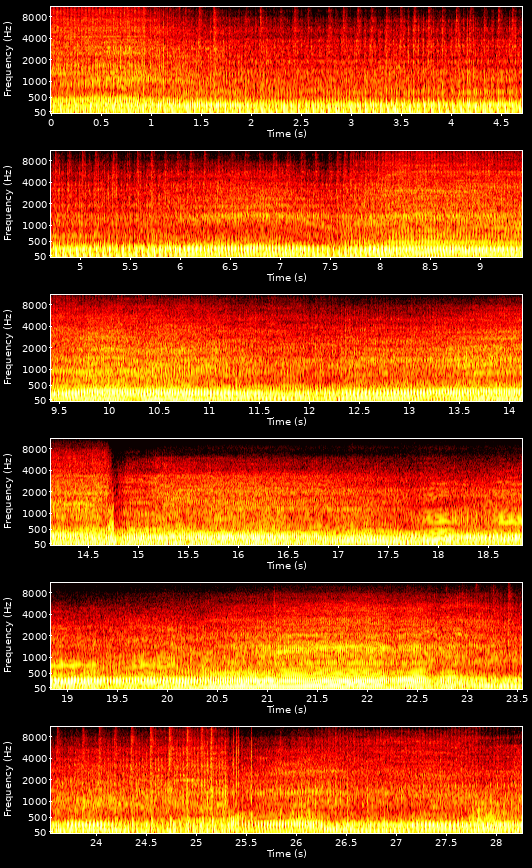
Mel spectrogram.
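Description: Enduro dirt bike engine running under way, its revs rising and falling repeatedly as the throttle is worked, with a sharp knock about halfway through.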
